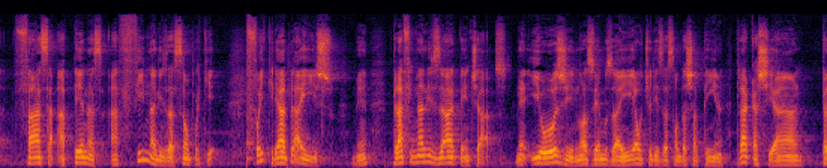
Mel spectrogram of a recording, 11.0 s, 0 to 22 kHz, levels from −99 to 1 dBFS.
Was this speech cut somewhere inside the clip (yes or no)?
yes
